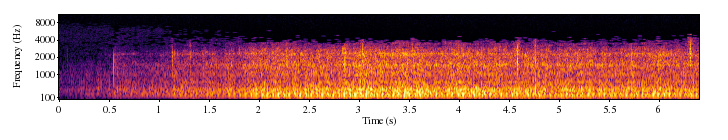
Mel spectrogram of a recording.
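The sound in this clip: Car engine running while driving along a road in poor weather, a low droning rumble that swells over the first couple of seconds and then holds level, with no voices.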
